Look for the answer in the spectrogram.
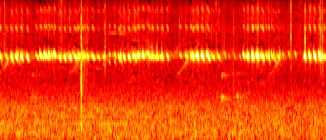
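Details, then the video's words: High ringing cricket trills made of quick pulses, grouped into bursts with short pauses between them, plus a sharp click near the one-second mark. "Les grillons || Bruit de Grillons"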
